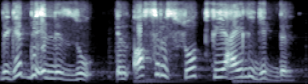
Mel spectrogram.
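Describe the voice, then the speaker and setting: A woman's voice: fairly high pitch, sing-song, quick pace, fairly bright tone, slightly rough, full character voice. A woman voicing an annoyed woman complaining, with an Egyptian accent. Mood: irritated. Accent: Egyptian Arabic. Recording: dull lo-fi audio.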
